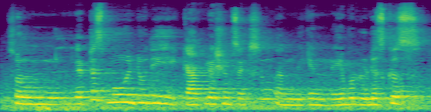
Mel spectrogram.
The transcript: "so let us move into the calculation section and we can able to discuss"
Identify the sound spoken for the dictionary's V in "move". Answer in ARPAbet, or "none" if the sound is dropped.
V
